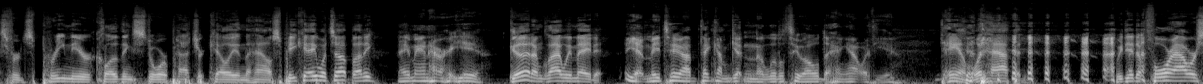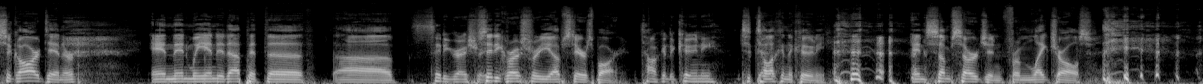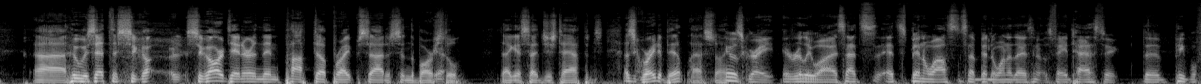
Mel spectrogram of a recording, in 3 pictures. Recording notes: In the mobile BankPlus Studio live from Finch & Kelly in Oxford.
